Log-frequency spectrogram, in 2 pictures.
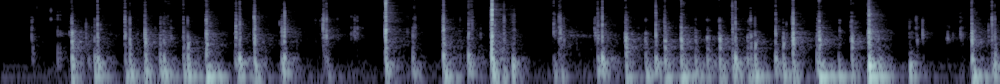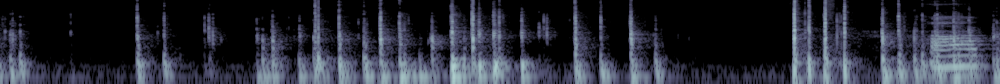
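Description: Fast typing on a computer keyboard: runs of quick keystroke clicks, broken by a short pause about five seconds in and a longer one a little after eight seconds.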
